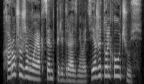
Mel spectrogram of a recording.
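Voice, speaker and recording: A woman hosts a podcast teaching Russian slang, her voice on the high side, very animated and quick, with a slightly mellow tone and faint music in the background. Her scripted narration is wry and playful, and she acts out short example dialogues.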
